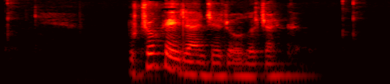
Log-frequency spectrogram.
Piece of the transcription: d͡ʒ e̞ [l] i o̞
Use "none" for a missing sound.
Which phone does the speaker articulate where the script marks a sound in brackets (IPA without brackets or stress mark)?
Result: ɾ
